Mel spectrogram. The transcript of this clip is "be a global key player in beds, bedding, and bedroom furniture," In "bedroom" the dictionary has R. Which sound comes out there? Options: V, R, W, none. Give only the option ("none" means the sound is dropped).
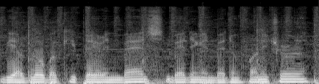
none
